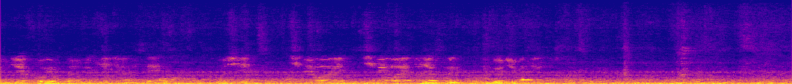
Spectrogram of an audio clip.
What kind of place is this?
crowded indoor space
